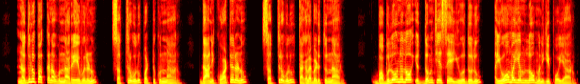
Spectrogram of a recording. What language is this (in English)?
Telugu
